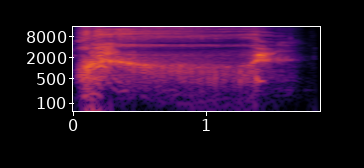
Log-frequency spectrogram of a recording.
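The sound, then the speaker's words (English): A single voice imitates a really big explosion: a loud, breathy, sharp low burst that trails into a long rushing hiss for over a second, then cuts off. “How about how about an ex- a really big explosion?”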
